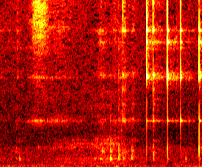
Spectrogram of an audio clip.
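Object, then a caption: Glass mason jar. A light blue glass mason jar resting on a frame is tapped five times, each a clear, bright glassy clink that dies away almost instantly, with a few softer clinks just before.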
